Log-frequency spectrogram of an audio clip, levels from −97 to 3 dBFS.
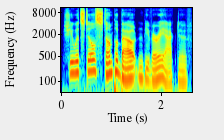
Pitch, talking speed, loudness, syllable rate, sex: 135 Hz, 205 wpm, -18 LUFS, 5.1 syllables/s, male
